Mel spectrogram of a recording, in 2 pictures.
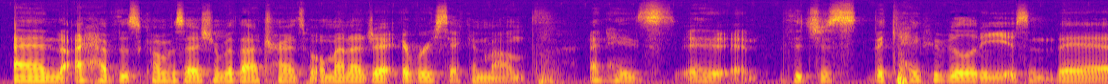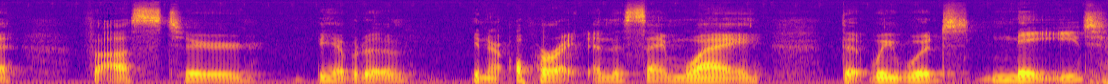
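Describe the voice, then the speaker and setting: A middle-aged woman from New Zealand gives a loose, conversational talk on sustainability and takes audience questions. Her voice sits a little low, and she keeps it casual with fillers and side remarks. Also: level tone, a little fast. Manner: chatty and loose, with frequent fillers and asides. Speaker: guest speaker on sustainability.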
